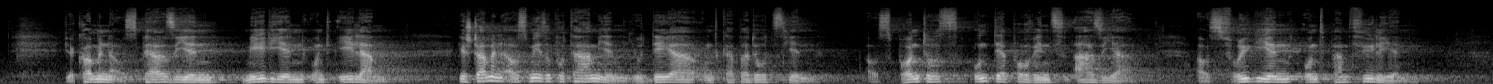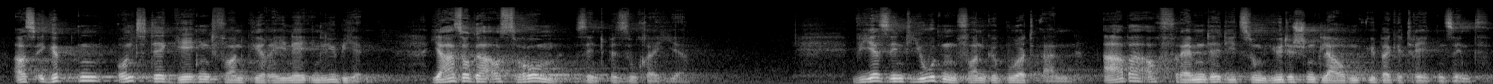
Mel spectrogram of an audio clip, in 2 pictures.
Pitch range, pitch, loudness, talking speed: 100-135 Hz, 115 Hz, -21 LUFS, 110 wpm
